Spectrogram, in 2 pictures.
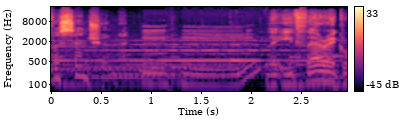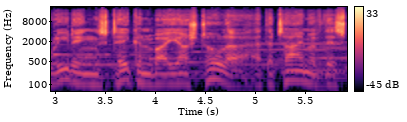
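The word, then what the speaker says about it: Y'shtola: know of etheric behavior let's do it it's pronounced yashtola all right it was i thought it was ishtolah let us begin at what some might call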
